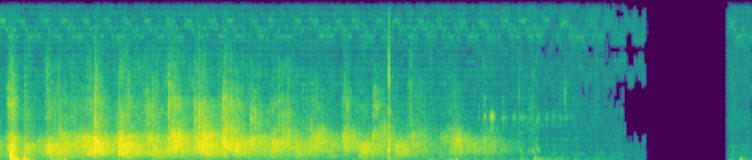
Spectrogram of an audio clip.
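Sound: audience clapping hands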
